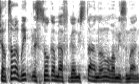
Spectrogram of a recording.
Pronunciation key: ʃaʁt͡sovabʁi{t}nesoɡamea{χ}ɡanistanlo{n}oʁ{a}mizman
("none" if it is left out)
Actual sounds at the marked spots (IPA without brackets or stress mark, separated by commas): t, f, n, a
